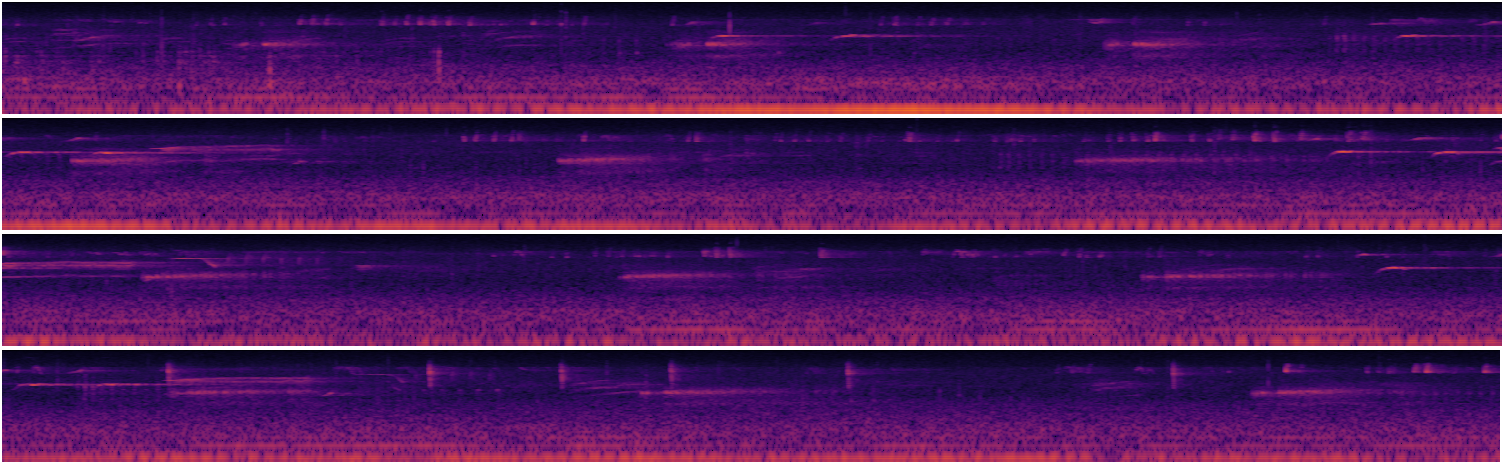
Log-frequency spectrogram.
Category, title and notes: Soundscapes > Nature
Pender island birds in a forest near a dam and lake
Birds recorded in Pender island next to a lake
